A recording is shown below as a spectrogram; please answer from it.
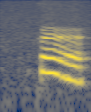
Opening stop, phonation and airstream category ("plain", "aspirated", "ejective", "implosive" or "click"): plain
